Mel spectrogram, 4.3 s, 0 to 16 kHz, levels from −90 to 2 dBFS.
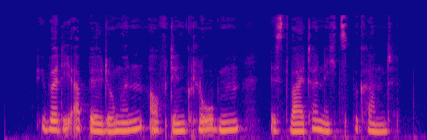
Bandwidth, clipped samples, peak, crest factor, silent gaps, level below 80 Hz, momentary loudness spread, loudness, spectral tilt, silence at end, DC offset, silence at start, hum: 11.5 kHz; under 0.1%; -18 dBFS; 16 dB; none; -64 dBFS; 11 LU; -34 LUFS; -7.5 dB/octave; 0.35 s; under 0.1%; 0.4 s; none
